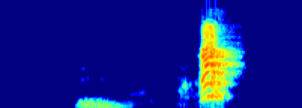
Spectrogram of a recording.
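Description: A dog lets out a low, rumbling growl, then a single loud, sharp bark a moment later, with silence around both sounds.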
